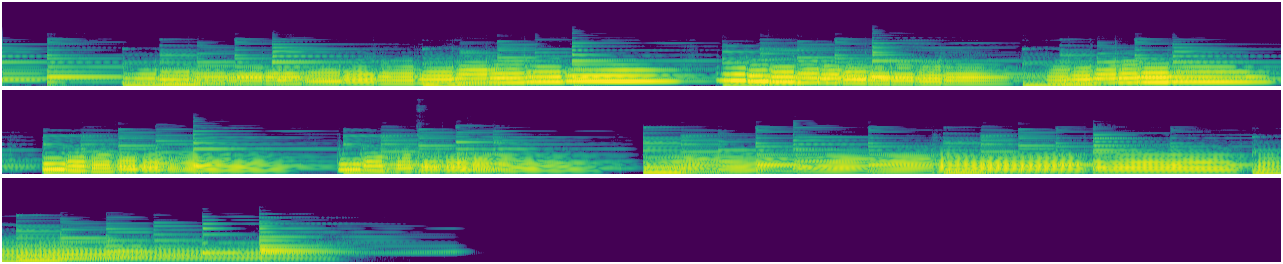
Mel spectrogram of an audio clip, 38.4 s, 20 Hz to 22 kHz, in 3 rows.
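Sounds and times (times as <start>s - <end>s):
tuba: 0.6s - 29.1s.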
